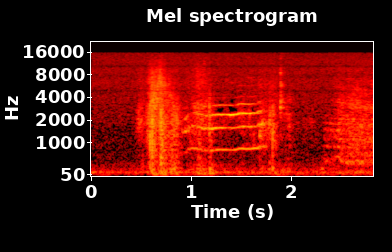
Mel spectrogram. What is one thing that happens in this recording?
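A dog whines in short high yelps.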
